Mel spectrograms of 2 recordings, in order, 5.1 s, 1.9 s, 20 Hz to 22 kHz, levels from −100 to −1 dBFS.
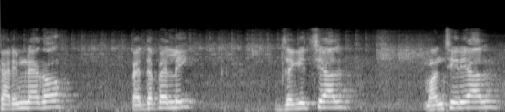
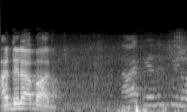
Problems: constant background noise, background conversations at intervals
